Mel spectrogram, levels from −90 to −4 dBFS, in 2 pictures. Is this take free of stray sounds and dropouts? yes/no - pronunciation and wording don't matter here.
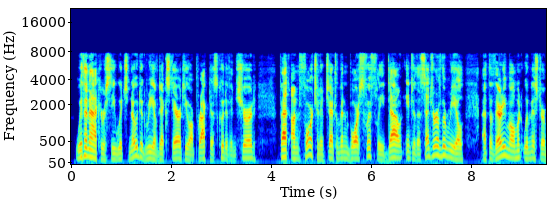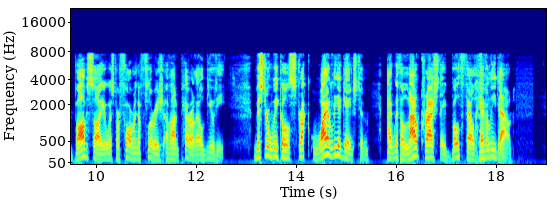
yes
